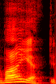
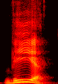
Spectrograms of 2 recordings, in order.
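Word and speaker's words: via: ちなみにこのバイアっていう前置ですね。ヴィアっていう発音としてはバイアでもヴィアでもね、どっちでも OK なので、それも覚えておきましょう。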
